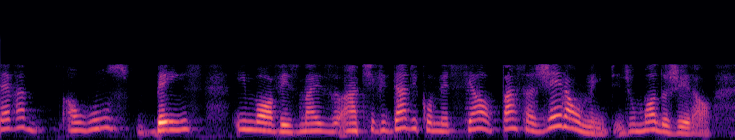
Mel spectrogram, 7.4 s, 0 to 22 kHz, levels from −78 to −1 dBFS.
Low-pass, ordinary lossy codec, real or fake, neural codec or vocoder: 7.2 kHz; AAC, 16 kbps; fake; codec, 24 kHz, 0.9 kbps, DualCodec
